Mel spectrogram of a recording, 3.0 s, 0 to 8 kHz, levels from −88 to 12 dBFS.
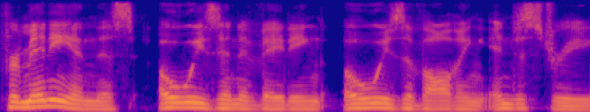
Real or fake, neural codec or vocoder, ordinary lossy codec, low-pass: real; none; Opus, 64 kbps; 7.2 kHz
